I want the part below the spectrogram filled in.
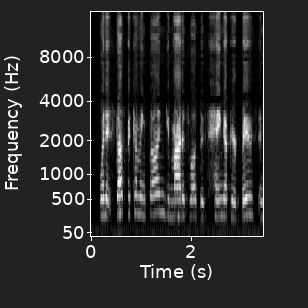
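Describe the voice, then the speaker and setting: A woman with an American accent speaks at a moderate pace. Her tone is bright and sharp. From Chicago, later Mississippi. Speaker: professional wrestler. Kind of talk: radio interview.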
